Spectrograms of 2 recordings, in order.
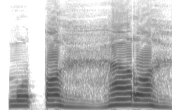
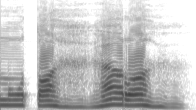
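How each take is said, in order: The two takes are said the same way.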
